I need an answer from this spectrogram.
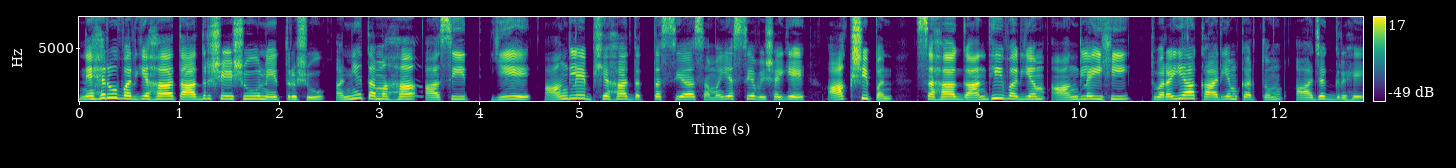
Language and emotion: Sanskrit, neutral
